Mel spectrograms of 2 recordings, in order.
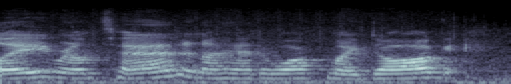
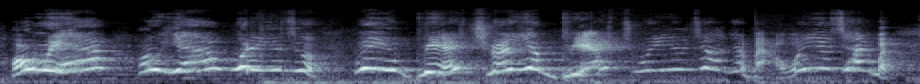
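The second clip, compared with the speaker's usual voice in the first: high, loud mock rant; ranting like a furious stranger; imitated angry driver; 5 dB louder, much faster than usual. Driver yelling insults at the dog walker, high mock rant.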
